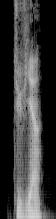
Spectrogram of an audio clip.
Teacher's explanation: Intonation qui monte à la fin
